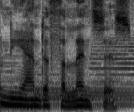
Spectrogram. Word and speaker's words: neanderthalensis: Homo neanderthalensis, pronounced Neanderthal-ensis, was built stronger pound for pound than any human alive today.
